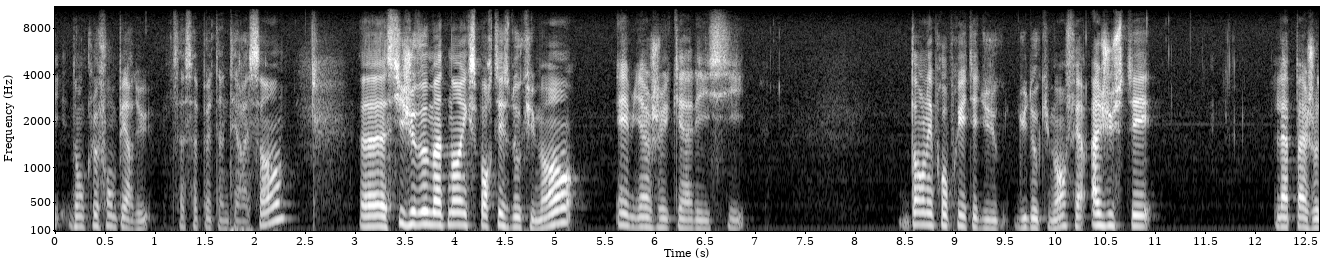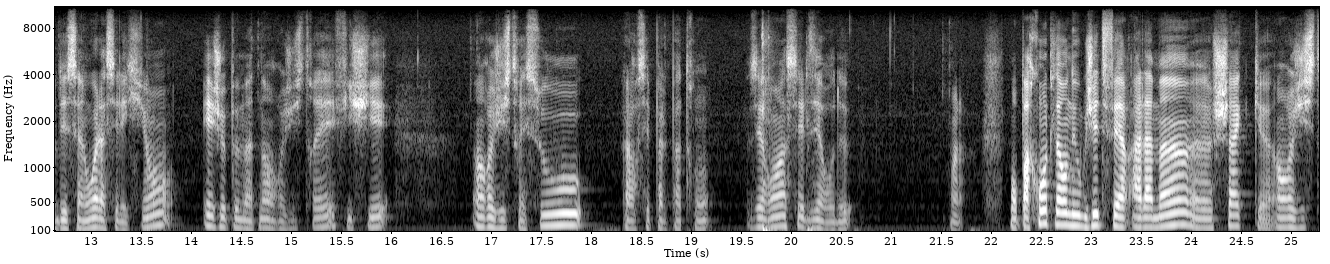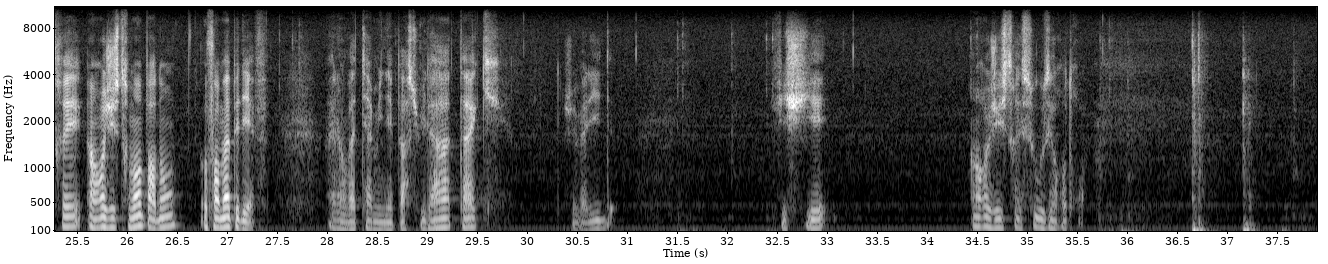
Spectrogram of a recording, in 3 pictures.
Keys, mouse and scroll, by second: 1.4 click, 1.8 click, 2.0 alt+Tab, 3.8 click, 6.7 click, 12.8 click, 14.8 click, 15.8 click, 17.0 click, 18.8 click, 19.9 BackSpace, 20.4 KP_2, 21.7 click, 23.6 click, 24.6 click, 27.8 click, 29.1 click, 31.7 click, 32.6 click, 34.6 click, 36.0 click, 36.9 BackSpace, 37.3 3.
